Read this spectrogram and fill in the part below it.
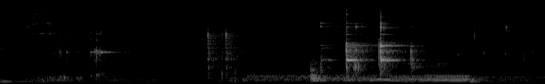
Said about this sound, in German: Würde ich jetzt mal was einschenken.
